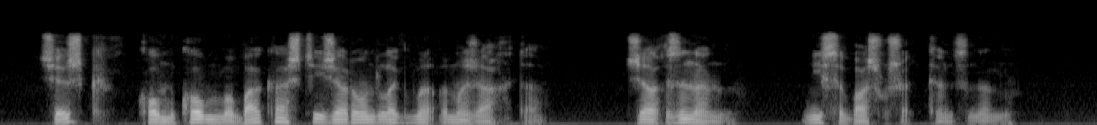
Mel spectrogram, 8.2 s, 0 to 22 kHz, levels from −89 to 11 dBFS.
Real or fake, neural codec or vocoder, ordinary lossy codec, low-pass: fake; codec, 16 kHz, 2 kbps, FunCodec, trained on LibriTTS, 25 frames a second; Opus, 64 kbps; 7.2 kHz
